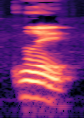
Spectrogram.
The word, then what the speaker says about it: gros: gross l a gross so again listen to this pronounce iation the masculine is grow the feminine is gross mu mu if I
